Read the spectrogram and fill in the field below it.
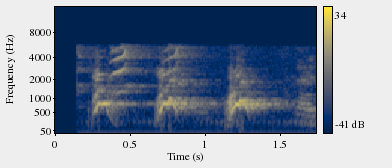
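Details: Dog barking: three short, bright yappy barks about half a second apart, each with a sharp rising onset and ringing harmonics, in a muffled indoor setting.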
